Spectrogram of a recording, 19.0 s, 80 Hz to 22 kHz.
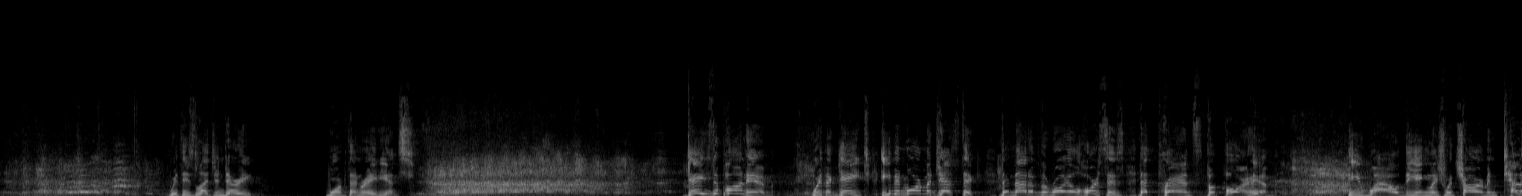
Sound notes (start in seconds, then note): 5.2 laughter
